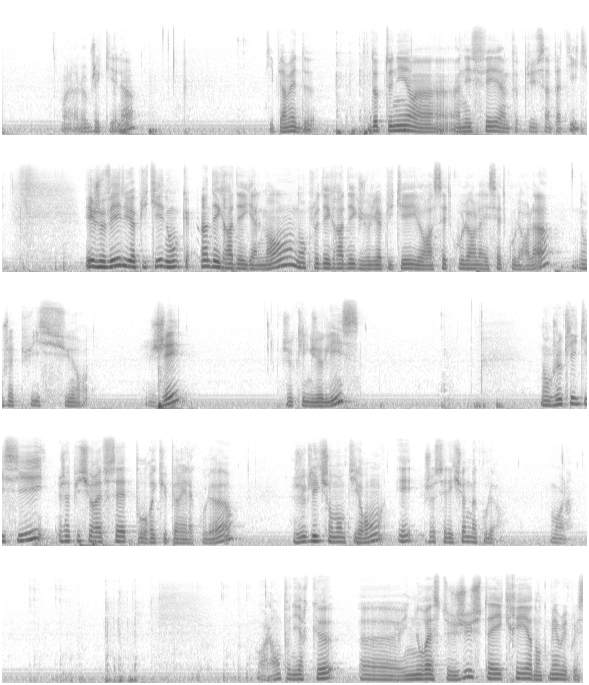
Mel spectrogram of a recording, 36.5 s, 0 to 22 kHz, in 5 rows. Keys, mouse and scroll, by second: 3.0 click, 4.3 KP_Subtract, 5.5 click, 7.2 click, 16.7 g, 18.2-20.7 drag, 21.6 click, 23.2 F7, 24.2 click, 26.2 click, 28.0 click, 29.7 click, 30.7 KP_Subtract, 31.7 scroll down 2, 31.8-32.9 middle drag, 36.2 middle click.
